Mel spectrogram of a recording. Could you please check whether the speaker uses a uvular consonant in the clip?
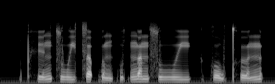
no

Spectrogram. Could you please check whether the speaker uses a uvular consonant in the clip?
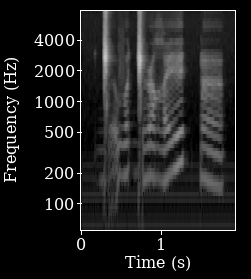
yes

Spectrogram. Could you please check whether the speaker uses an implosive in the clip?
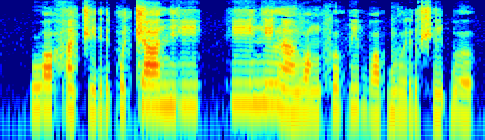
yes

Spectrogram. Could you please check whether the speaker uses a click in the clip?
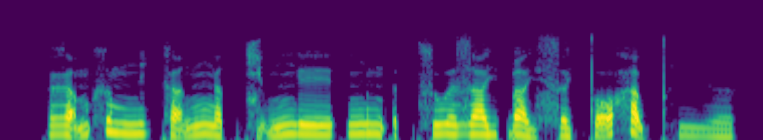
no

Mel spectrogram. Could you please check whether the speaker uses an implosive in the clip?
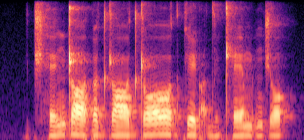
yes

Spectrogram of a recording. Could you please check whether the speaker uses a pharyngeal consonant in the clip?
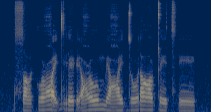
yes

